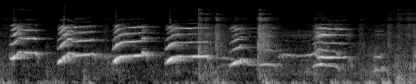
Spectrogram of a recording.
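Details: Adult male Brittany spaniel, excited while greeting each of his puppies by bumping noses; a run of high, whiny whimpers rising at the end, about seven in four seconds, with snuffling and rustling between them.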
